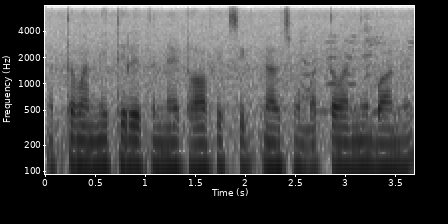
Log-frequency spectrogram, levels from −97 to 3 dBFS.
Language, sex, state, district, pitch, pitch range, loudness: Telugu, male, Andhra Pradesh, Sri Satya Sai, 110 Hz, 105-110 Hz, -16 LUFS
